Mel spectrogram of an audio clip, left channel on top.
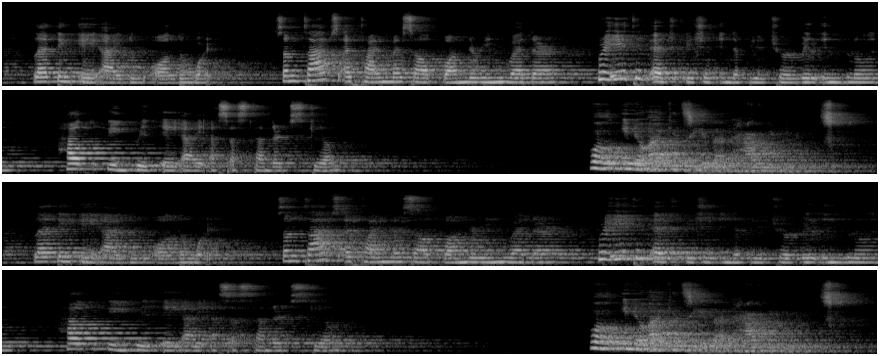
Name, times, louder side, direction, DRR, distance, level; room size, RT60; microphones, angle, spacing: voice 1, 0.3-2.1 2.7-5.5 6.0-8.8 9.3-12.2, left 3 dB, 45° left, 3 dB, 0.3 m, -28 dB
voice 2, 14.6-17.1, left 1 dB, 5° left, -6 dB, 1.5 m, -28 dB
14.0 x 6.6 x 2.4 m, 2.4 s
head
